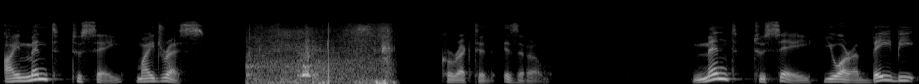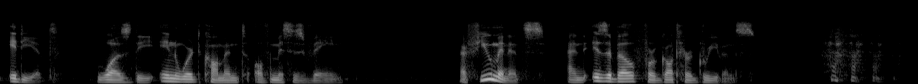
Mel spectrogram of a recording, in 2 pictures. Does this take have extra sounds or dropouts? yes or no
yes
